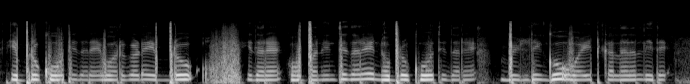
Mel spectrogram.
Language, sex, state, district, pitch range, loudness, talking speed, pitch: Kannada, female, Karnataka, Belgaum, 210-220 Hz, -16 LUFS, 105 wpm, 215 Hz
